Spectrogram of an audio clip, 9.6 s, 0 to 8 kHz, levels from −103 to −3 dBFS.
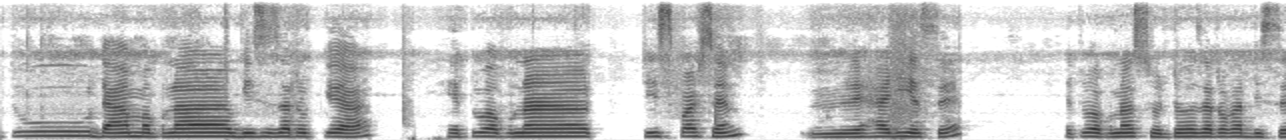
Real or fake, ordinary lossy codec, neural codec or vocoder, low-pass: real; none; none; none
